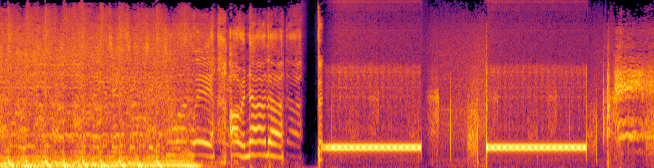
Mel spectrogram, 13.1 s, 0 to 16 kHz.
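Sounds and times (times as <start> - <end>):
music with singing: 0.0 - 4.6
telephone ringing tone: 6.4 - 8.5, 9.8 - 11.8.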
